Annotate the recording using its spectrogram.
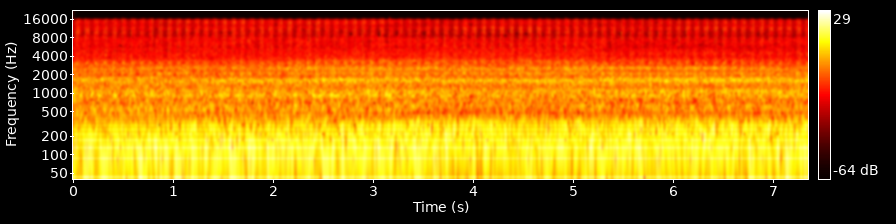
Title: Indmar MCX ticking noise at idle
